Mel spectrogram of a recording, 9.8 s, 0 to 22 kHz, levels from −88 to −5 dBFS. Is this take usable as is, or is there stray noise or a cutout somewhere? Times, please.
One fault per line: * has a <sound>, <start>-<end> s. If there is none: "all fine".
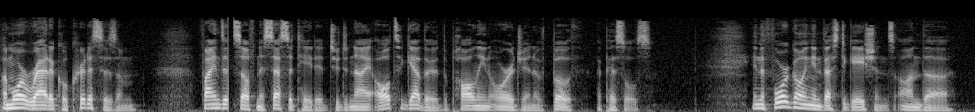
* has a dropout, 2.3-2.3 s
